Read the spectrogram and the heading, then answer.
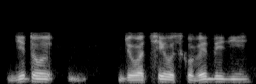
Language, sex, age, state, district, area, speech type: Urdu, male, 18-30, Uttar Pradesh, Saharanpur, urban, conversation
